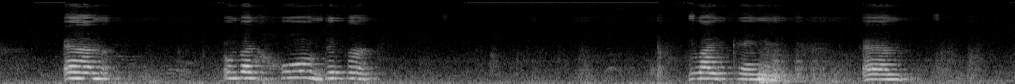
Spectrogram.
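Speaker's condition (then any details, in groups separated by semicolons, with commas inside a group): Cerebral palsy; speaks fluently with few pauses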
